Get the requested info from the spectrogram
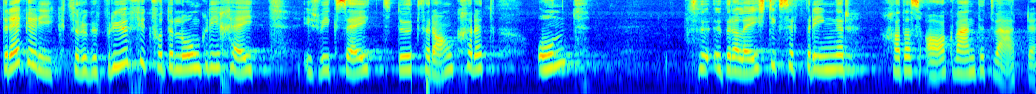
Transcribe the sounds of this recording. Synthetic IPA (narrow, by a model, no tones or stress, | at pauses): tɾɛɡ̥əlikt͡sʊɾybəɾpryəfiɡfɔdəɾloːŋɡliːχhɛɪtɪʃʋiksɛɪtd̥øːtfəɾɑŋkʰəɾət | ʊnt | fʔybəɾəlɛɪʃtiksɛɾpɾɪŋːəɾχɑdɑsɑːkʋændətʋæ̰ːɾd̥ə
